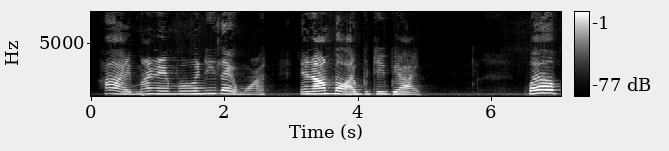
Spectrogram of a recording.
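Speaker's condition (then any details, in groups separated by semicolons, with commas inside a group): Traumatic brain injury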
